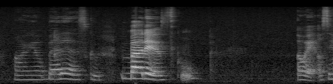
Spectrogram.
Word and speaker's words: Badescu: Badescu. And then is this just Mario? Is that just Mario? Yeah, or Mario. How to pronounce Mario Badescu.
